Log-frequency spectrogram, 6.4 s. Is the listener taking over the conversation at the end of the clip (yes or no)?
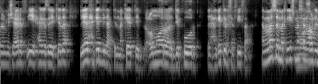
no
